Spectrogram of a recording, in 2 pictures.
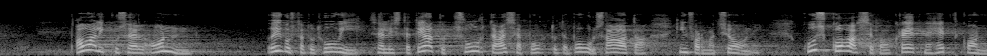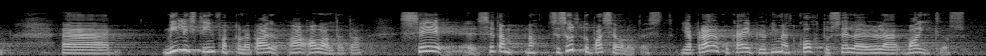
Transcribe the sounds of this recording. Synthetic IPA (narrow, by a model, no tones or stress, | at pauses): ɑvɑlikːˑuse̞lo̞n | ɤjɡ̥ust̪ɑt̪ːˑud̪̥huvise̞lʲːist̪e̞t̪e̞ɑt̪ːˑud̪̥suːɾt̪e̞ɑsʲjɑpuht̪ud̪̥e̞puɦulsɑːd̪̥ɑinfo̞rmɑt̪sio̞ːnʲi | kusko̞ɦɑsːe̞ko̞ŋkre̞ːt̪ne̞ɦe̞t̪ko̞n | milʲːist̪info̞t̪ːule̞b̥ɑɑvɑld̪̥ɑd̪̥ɑ | seːse̞d̪̥ɑno̞hse̞sɤlt̪ːˑub̥ɑsʲjɑo̞lṵd̪̥e̞̰st̪jɑprɑeɡ̥ukæjb̥junimelt̪̚ko̞ht̪use̞lːeylevɑjd̪̥lṵs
